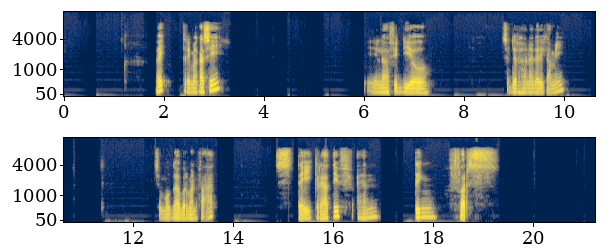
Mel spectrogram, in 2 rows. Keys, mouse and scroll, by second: 6.0 click, 10.8 Escape.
